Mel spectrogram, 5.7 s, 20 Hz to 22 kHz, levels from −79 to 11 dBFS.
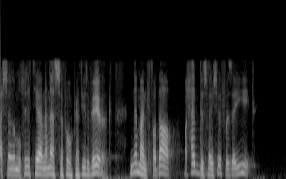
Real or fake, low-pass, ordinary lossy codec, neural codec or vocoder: fake; 5.4 kHz; none; codec, 16 kHz, 0.5 kbps, X-Codec, HuBERT features, trained on general audio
